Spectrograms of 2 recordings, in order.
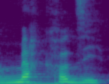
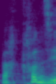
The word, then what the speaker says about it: mercredi: Por exemplo, este E, a gente fala mercredi, mercredi, ele praticamente desaparece.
